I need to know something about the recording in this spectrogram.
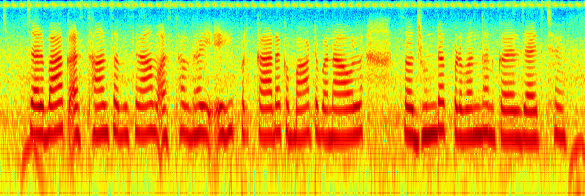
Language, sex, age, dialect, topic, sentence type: Maithili, female, 18-24, Southern/Standard, agriculture, statement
